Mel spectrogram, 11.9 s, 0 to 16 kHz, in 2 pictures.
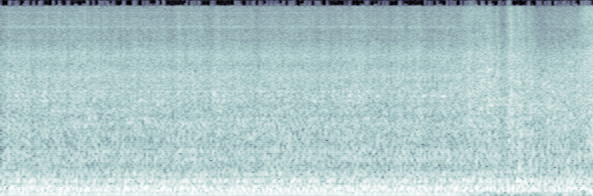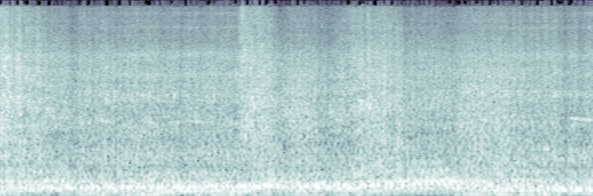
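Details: Supercharging-project NASCAR (Tide car) V8 with Pro Billet MSD distributor and old MSD 6T boxes/Blaster HV coils, test drive with no hood: loud engine under way misfiring, breaking up and backfiring with sharp exhaust pops.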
